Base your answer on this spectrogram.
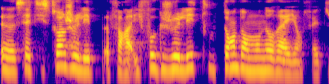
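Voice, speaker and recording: The voice holds a fairly even intonation over a quiet background. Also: woman. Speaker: actress, storyteller, voice-over artist. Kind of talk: interview answer. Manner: hesitant, conversational.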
